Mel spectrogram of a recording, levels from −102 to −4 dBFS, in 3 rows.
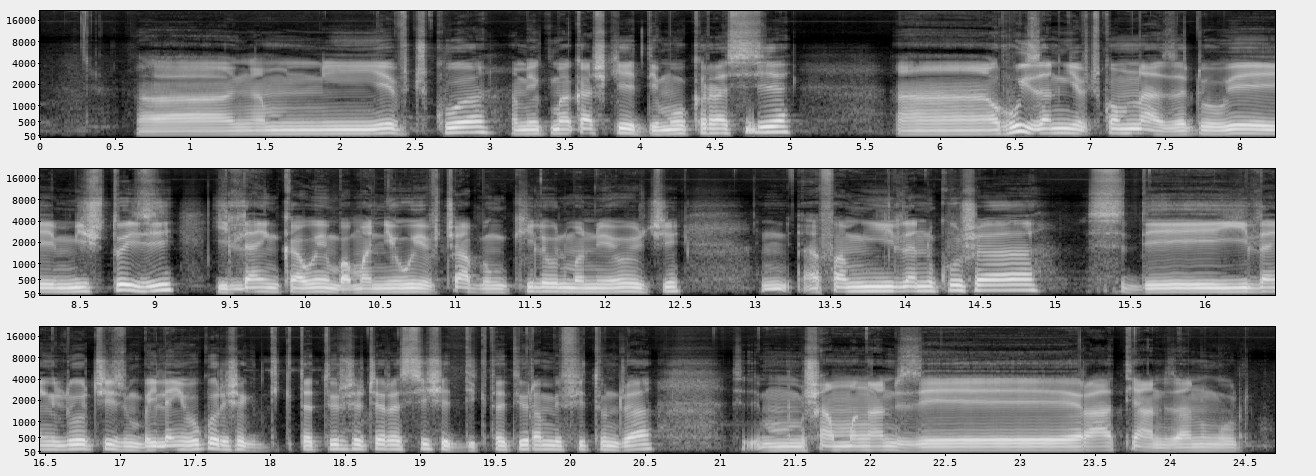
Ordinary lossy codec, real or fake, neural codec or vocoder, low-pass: none; real; none; none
